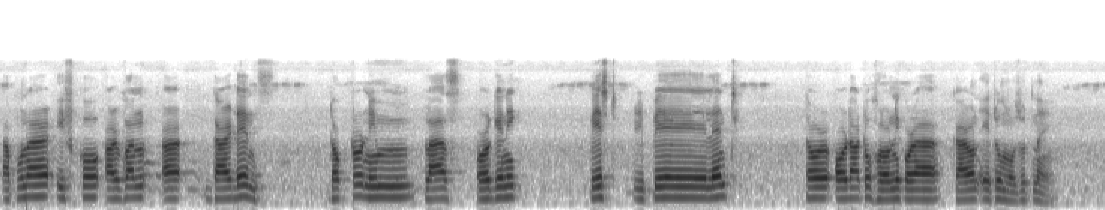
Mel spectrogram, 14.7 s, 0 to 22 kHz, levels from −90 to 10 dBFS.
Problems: constant background noise, background conversations at intervals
